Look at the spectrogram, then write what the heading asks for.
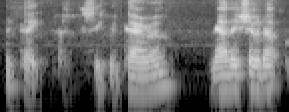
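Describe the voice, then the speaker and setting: A man's voice: fairly low pitch, moderate pace, low-quality recording. A man hosting a livestream, chatting casually and informally with viewers as he goes. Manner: informal, addresses viewers by name. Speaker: livestream host. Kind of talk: casual live chat with viewers.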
